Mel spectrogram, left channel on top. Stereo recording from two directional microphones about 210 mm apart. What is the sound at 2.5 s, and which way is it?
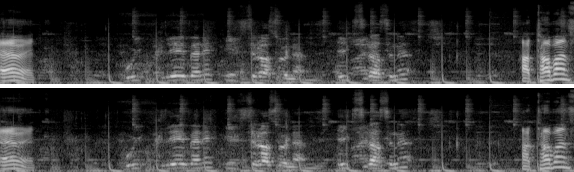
Speech, 20° left (ahead or behind).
